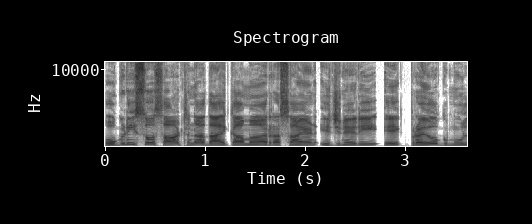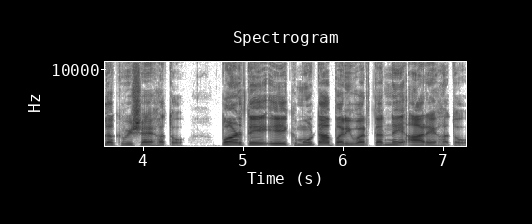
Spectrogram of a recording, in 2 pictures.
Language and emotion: Gujarati, neutral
